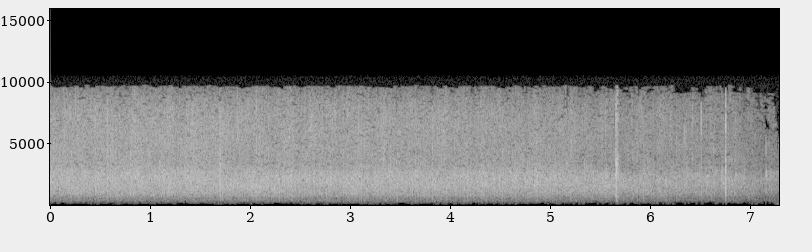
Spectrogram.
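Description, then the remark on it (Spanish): A crowd applauds for Jesus for several seconds, a dense, even wash of many hands clapping at constant loudness, with a couple of sharper claps standing out near the end. No one speaks. “Ponle un aplauso a Jesús, que es la misma palabra, que es el verbo.”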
